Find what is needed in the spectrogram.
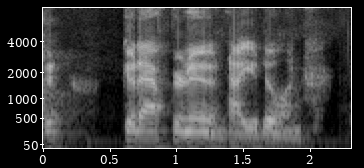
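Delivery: out of breath, audibly panting. Greeting the others just after a run, out of breath. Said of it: "He's out of breath, literally".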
